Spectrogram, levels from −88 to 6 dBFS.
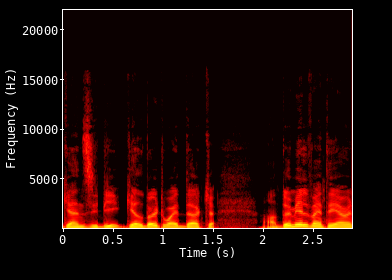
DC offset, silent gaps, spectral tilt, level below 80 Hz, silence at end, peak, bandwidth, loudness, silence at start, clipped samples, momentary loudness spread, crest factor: under 0.1%; none; -8 dB/octave; -46 dBFS; 0 s; -10 dBFS; 11 kHz; -25 LUFS; 0 s; under 0.1%; 12 LU; 16 dB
